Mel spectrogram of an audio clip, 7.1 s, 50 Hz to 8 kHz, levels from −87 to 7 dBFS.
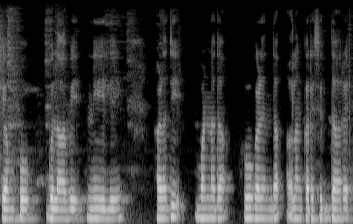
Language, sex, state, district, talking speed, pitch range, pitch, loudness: Kannada, male, Karnataka, Bangalore, 60 wpm, 125-130 Hz, 130 Hz, -18 LUFS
